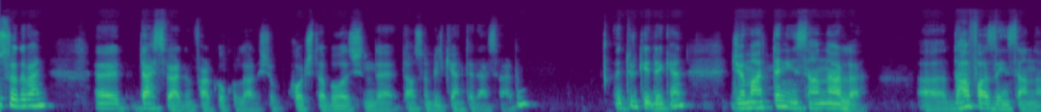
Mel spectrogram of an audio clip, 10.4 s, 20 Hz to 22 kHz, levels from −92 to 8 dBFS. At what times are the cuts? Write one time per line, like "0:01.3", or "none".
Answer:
0:01.3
